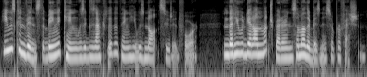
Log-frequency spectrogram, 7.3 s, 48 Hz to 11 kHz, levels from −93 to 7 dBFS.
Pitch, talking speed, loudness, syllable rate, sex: 215 Hz, 245 wpm, -19 LUFS, 6.1 syllables/s, female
